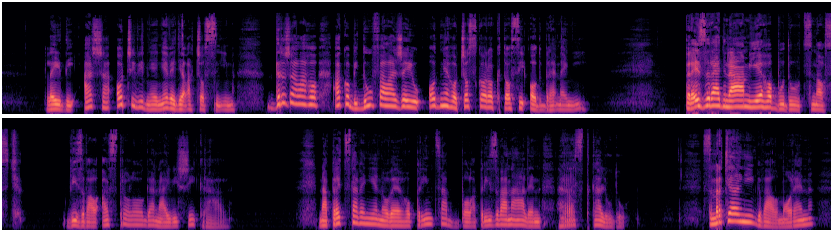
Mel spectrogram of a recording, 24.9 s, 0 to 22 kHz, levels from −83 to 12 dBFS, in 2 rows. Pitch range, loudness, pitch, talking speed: 115-185 Hz, -19 LUFS, 135 Hz, 95 wpm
